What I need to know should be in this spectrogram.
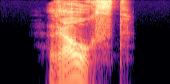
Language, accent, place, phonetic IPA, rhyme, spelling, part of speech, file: German, Germany, Berlin, [ʁaʊ̯xst], -aʊ̯xst, rauchst, verb, De-rauchst.ogg
- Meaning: second-person singular present of rauchen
